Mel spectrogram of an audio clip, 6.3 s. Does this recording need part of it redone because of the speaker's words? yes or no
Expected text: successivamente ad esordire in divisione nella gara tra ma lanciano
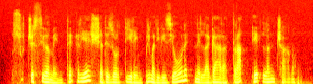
yes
